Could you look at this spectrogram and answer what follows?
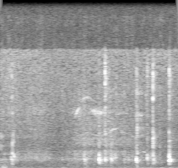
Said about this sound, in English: I'm typing in the wrong screen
